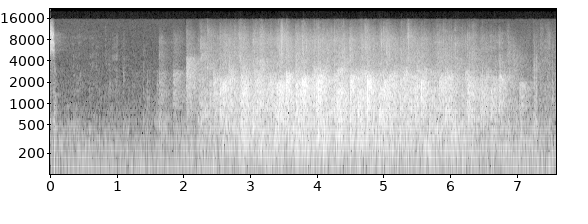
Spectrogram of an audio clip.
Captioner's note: applause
